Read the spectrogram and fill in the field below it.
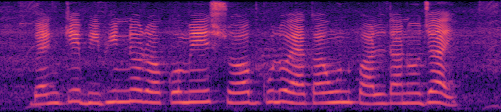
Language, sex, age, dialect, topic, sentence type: Bengali, female, 18-24, Jharkhandi, banking, statement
